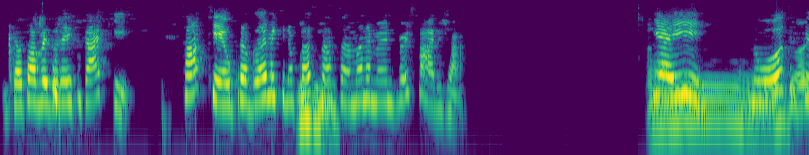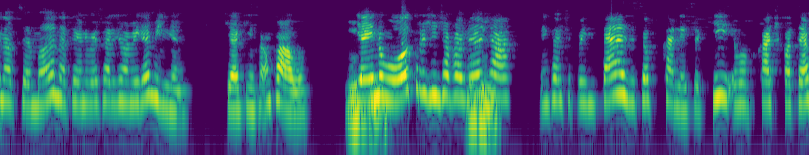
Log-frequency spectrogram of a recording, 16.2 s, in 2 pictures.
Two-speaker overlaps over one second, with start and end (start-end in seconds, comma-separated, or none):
6.5-8.2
